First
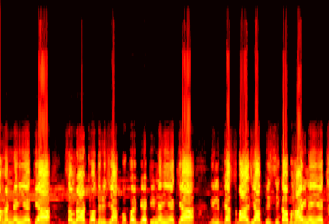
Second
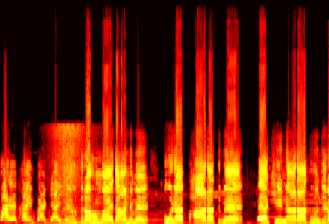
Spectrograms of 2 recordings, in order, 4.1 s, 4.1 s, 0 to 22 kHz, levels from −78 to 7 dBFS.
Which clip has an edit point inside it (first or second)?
second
